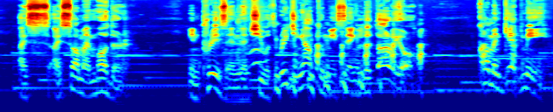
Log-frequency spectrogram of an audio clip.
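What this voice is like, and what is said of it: Character voice with new accent. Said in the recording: “You really do have a new accent. That's amazing. ... Lothario's new voice”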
